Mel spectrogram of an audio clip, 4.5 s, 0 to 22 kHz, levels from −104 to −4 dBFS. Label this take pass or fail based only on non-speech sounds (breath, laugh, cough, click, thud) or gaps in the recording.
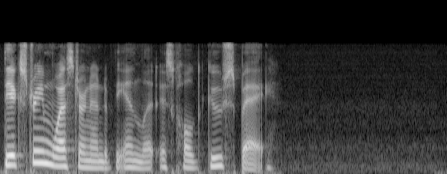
pass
